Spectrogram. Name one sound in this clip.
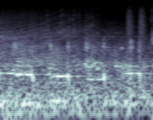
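Liquid ink splashes with a loud splat.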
